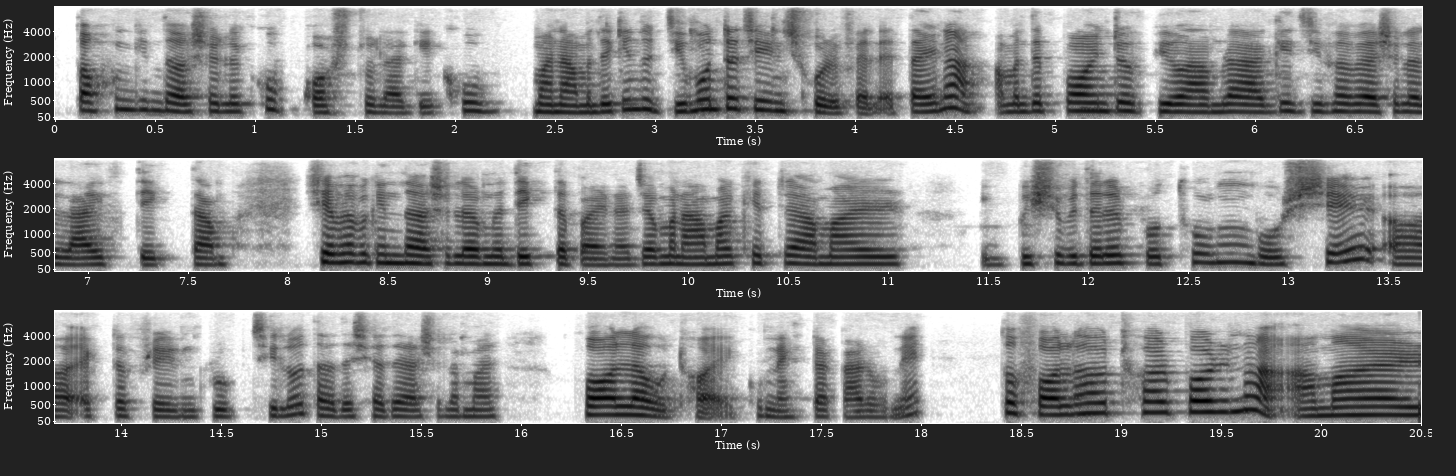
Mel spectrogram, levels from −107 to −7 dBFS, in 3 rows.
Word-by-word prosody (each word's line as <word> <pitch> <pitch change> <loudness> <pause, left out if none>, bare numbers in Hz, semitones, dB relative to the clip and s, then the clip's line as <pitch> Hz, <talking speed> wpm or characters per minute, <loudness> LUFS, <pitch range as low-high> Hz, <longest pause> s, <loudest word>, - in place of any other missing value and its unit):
তখন 230 +3 0
কিন্তু 235 -3 -3
আসলে 205 0 -2
খুব 265 -2 -3 0.2
কষ্ট 185 0 -3 0.2
লাগে। 170 0 -5
খুব 225 -1 -2 0.3
মানে 195 -1 +2
আমাদের 185 +2 +1
কিন্তু 265 0 +1
জীবনটা 260 +7 +3
চেঞ্জ 230 -3 +1
করে 165 -4 +1
ফেলে। 150 - -4
তাই 200 +1 +3
না? 305 - +4 0.2
আমাদের 200 +2 -1
পয়েন্ট 220 0 +4
ওফ 215 - 0
ভিউ 205 -1 +3
আমরা 200 +2 +1
আগে 190 +4 -3
যেভাবে 205 0 0
আসলে 200 0 -1
লাইভ 180 +1 +1 0.2
দেখতাম। 175 +1 -3 0.5
সেভাবে 235 -1 +3
কিন্তু 220 -1 +3
আসলে 205 0 -3
আমরা 195 0 +1
দেখতে 195 0 0
পাই 170 -1 +1
না। 165 - -4
যেমন 195 +1 +1
আমার 200 +1 +1
ক্ষেত্রে 215 0 -4
আমার 190 0 +1 0.8
বিশ্ববিদ্যালয়ের 205 +1 0
১ম 195 +4 -4 0.3
বর্ষে 190 +6 -1 0.3
আ - - -2 0.3
একটা 195 - -7
ফ্রেন্ড 175 -2 -5
গ্রুপ 180 -1 -4
ছিল। 200 - -5 0.2
তাদের 180 -2 -2
সাথে 185 0 -3
আসলে 180 +1 -11
আমার 180 0 -5 0.5
ফল 225 0 +8
আউট 180 -4 -1
হয় - - -2
কোন 190 -2 -8
একটা 165 +2 -6
কারণে। 165 +6 -5 0.4
তো 275 - +4
ফল 225 0 +6
আউট 275 0 +1
হওয়ার 290 0 +2
পরে 300 0 +7
না 350 - +5 0.2
আমার 220 +2 +5
200 Hz, 180 wpm, -18 LUFS, 185-225 Hz, 0.8 s, ফল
